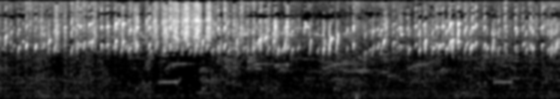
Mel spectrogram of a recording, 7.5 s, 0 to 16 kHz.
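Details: Goldfinch call song from a 2022 recording, meant to stir other birds into singing: an unbroken stream of quick high tinkling chirps, fairly distant-sounding, with a faint lower whistle in the background.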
